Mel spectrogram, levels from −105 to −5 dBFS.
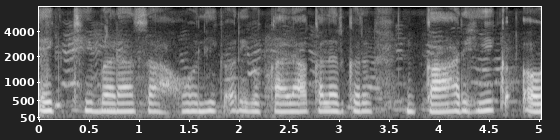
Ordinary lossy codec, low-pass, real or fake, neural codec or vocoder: none; none; real; none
